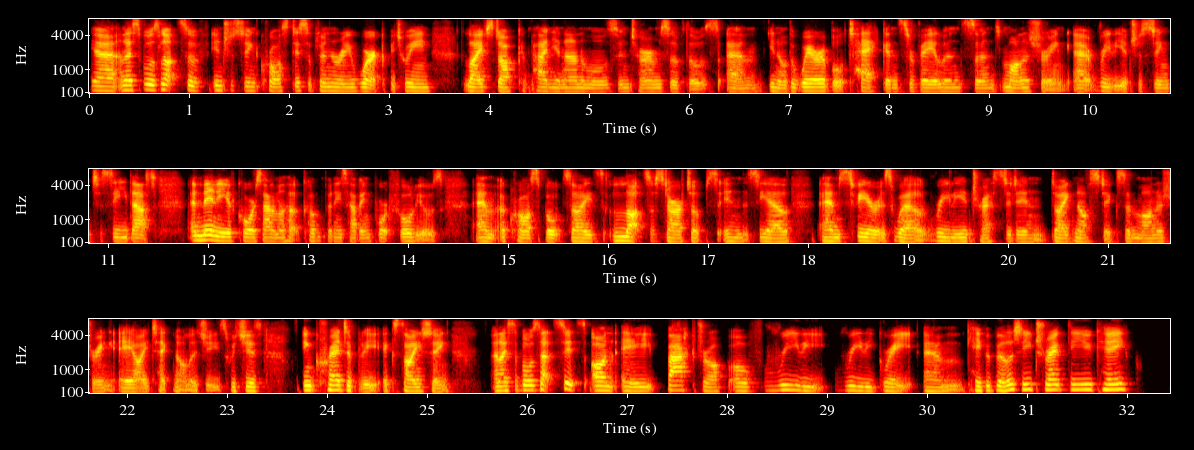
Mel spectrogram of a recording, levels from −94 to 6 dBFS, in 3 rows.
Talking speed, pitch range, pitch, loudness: 160 wpm, 140-170 Hz, 150 Hz, -22 LUFS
